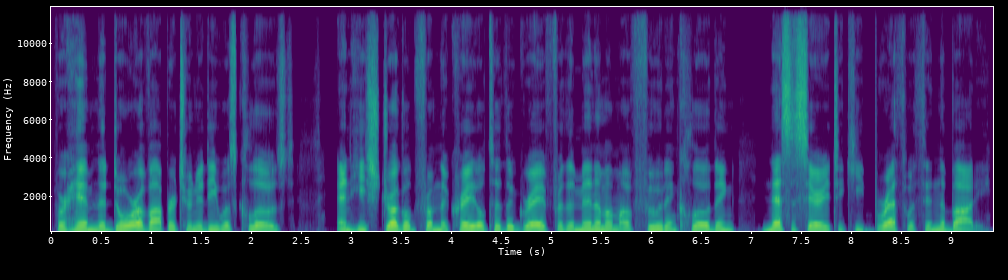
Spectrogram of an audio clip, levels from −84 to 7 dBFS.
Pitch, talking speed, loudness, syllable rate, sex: 135 Hz, 195 wpm, -19 LUFS, 5.4 syllables/s, male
